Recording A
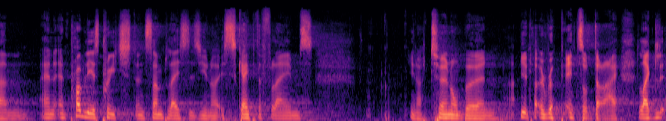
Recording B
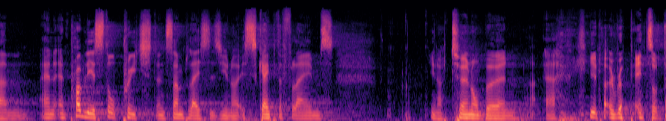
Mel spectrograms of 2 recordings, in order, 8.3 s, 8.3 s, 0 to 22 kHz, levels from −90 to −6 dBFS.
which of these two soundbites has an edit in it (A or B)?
A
